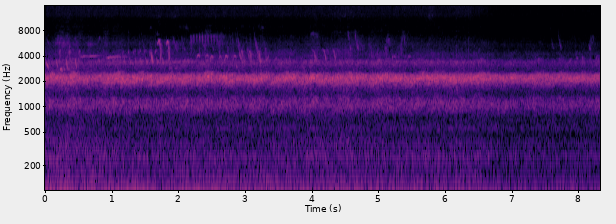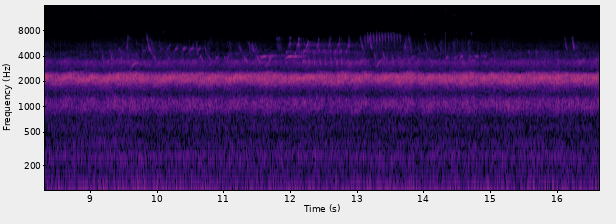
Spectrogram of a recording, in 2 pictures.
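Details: A dense frog chorus, steady buzzing trills holding without pause, dotted with quick high chirps about three times a second, busiest in the first half and thinning toward the end.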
